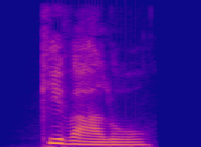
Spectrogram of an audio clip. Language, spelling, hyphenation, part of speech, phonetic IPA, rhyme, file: Hungarian, kiváló, ki‧vá‧ló, verb / adjective, [ˈkivaːloː], -loː, Hu-kiváló.ogg
- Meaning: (verb) present participle of kiválik; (adjective) eminent, excellent, outstanding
